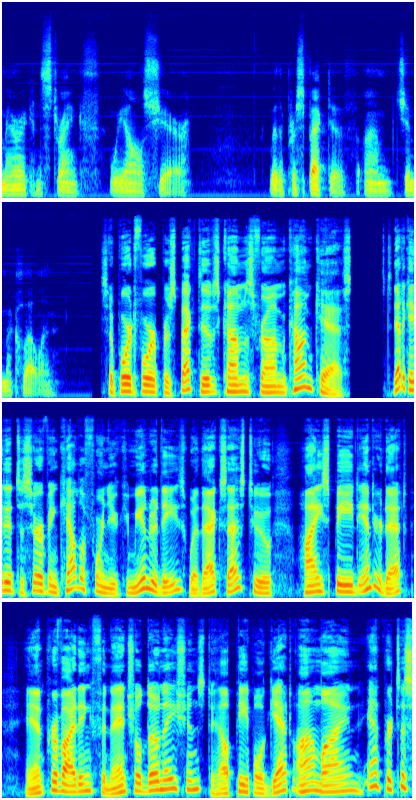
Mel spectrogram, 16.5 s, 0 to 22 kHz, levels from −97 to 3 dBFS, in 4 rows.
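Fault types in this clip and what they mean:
playback stall: The player likely ran out of data or was blocked, so the speech drops to silence for about 0.33 s from 7.59 s.
time-compressed catch-up: To clear its backlog, the player cut and cross-faded small pieces, so speech runs at double speed, pitch unchanged, from 7.94 to 8.26 s.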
